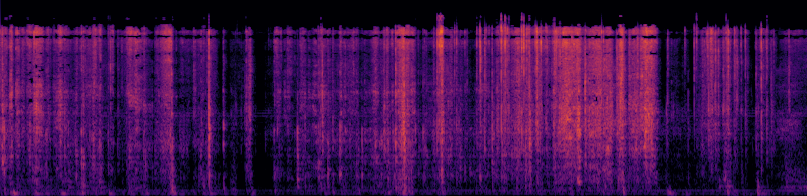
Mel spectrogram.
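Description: Cardboard trading-card blaster box being opened by hand: irregular tearing, scraping and rubbing of card stock, with the foil card packs rustling as they are handled, and brief pauses about four seconds in and near the end.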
